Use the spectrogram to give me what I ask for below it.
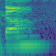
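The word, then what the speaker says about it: dumb: नम ऐसे ही है डम तो ऐसे कई सारे आपको वर्ड मिलेंगे जहां पर एम के साथ बी होता है वहां बी हो जाता है साइलेंट बी को नहीं पढ़ा जाता तो देखा आपने कितना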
